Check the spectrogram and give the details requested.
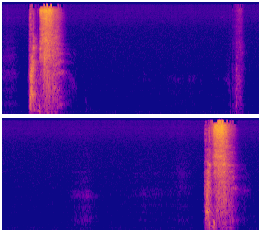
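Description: Two forceful explosive sneezes several seconds apart, with a faint sniff between them and quiet otherwise.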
